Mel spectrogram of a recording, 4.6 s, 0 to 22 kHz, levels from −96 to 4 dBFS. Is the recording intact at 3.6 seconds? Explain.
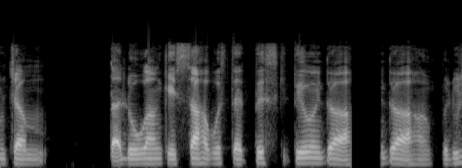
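No, a stream reconnect runs from 3.51 to 4.13 s. The connection broke and the player fell silent for about 0.3 s, then restarted its decoder mid-stream. The server resent buffered audio, so the speech resumes about 0.33 s earlier and repeats material.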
